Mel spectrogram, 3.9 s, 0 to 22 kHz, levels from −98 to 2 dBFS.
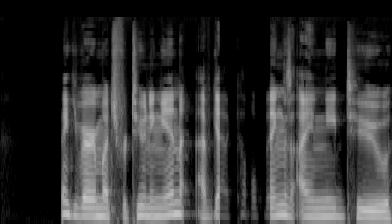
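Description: A speech clip in which the sound abruptly collapses from 2.19 to 2.70 s to a faint residue some 30 dB down, an audio dropout to a faint residue, likely a brief signal loss on a still-live path.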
